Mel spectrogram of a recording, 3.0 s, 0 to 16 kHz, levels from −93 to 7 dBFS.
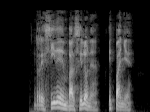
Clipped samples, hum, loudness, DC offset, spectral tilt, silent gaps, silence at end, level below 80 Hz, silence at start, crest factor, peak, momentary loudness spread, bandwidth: under 0.1%; none; -23 LUFS; under 0.1%; -4 dB/octave; none; 0.4 s; -50 dBFS; 0.65 s; 20 dB; -4 dBFS; 15 LU; 11.5 kHz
